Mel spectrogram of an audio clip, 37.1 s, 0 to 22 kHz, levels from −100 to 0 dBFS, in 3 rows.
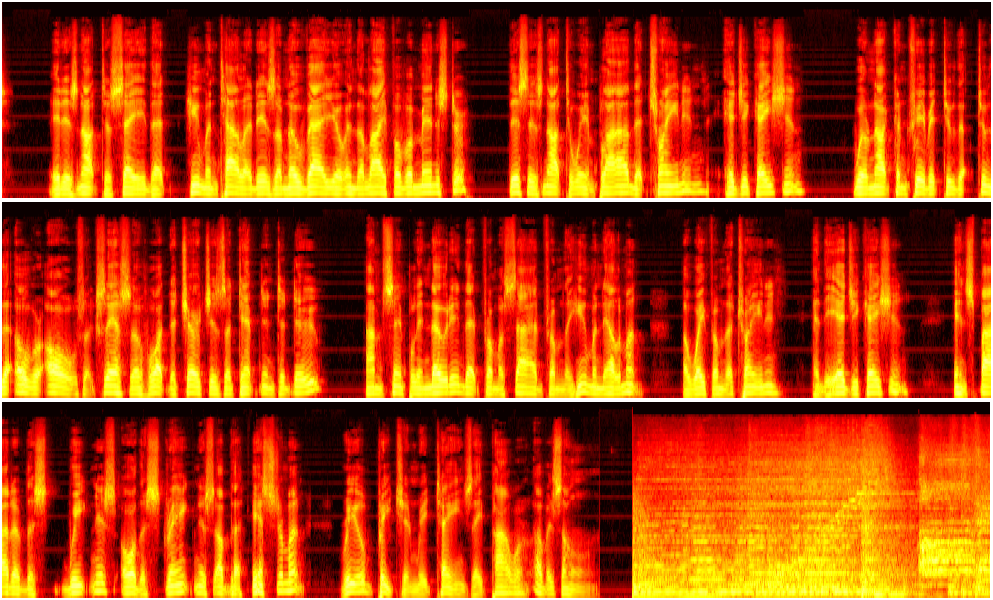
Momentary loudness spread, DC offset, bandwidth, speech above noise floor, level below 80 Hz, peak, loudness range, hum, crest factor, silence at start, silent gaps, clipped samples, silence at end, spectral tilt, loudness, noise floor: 8 LU; under 0.1%; 16 kHz; 51 dB; -40 dBFS; -2 dBFS; 4 LU; none; 18 dB; 0 s; none; under 0.1%; 0 s; -5.5 dB/octave; -19 LUFS; -70 dBFS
